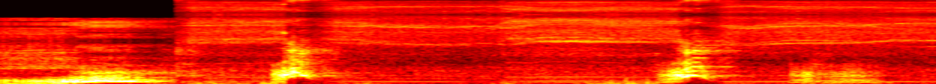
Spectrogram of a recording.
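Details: Great Dane at play with a remote-controlled helicopter: a low rumbling hum at first, then two sharp barks a few seconds apart and a softer third bark.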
